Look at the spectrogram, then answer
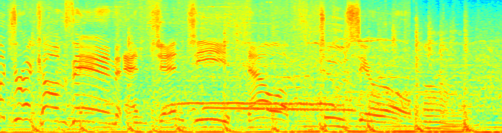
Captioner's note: crowd cheering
